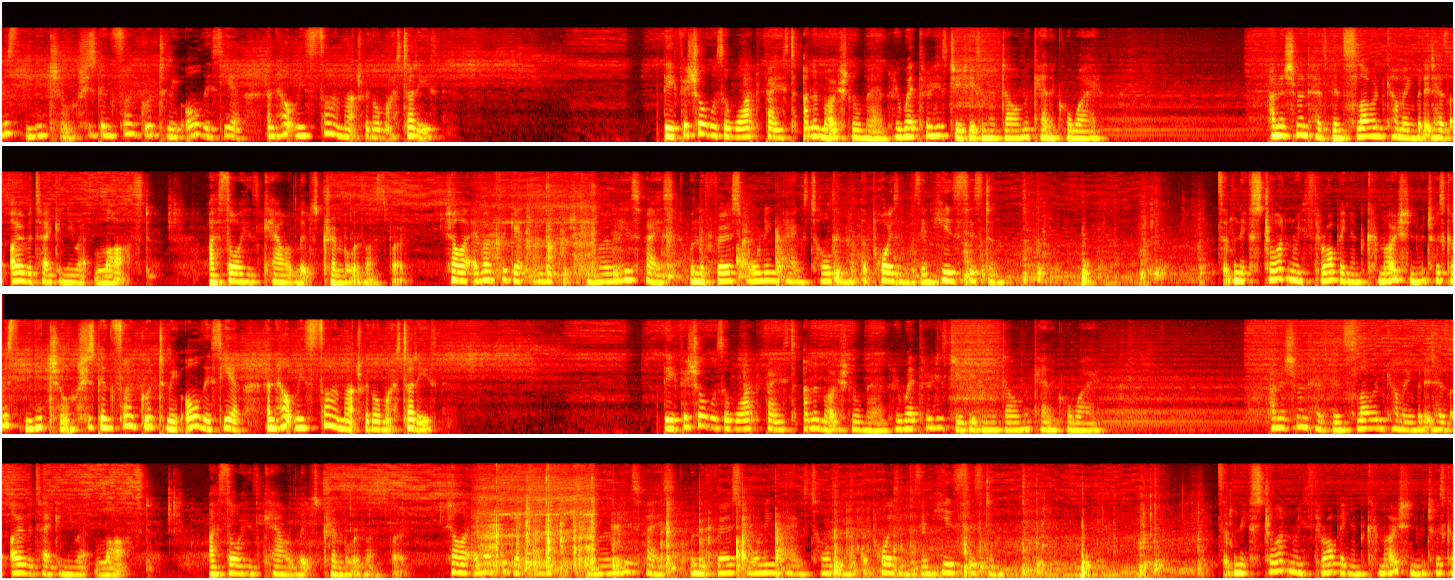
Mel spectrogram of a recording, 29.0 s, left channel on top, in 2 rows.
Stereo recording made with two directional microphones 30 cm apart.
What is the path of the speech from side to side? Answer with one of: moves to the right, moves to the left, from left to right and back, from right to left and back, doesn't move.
moves to the left.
